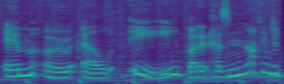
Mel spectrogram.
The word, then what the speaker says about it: mole: national dish of Mexico is actually something called mole. It's spelled m o l e but it has nothing to do with the creature that lives underground.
